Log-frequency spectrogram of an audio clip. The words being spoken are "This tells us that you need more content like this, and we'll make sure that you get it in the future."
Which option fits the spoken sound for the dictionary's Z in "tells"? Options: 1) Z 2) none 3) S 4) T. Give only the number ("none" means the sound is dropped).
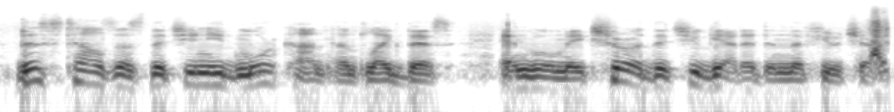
1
